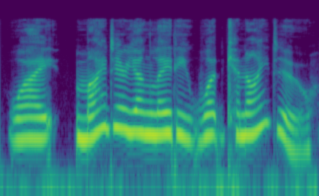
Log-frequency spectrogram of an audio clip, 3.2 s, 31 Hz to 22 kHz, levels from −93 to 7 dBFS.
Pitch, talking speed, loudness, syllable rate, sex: 240 Hz, 170 wpm, -14 LUFS, 3.5 syllables/s, female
